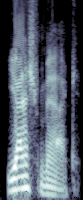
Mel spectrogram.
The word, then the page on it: yashmak: American English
